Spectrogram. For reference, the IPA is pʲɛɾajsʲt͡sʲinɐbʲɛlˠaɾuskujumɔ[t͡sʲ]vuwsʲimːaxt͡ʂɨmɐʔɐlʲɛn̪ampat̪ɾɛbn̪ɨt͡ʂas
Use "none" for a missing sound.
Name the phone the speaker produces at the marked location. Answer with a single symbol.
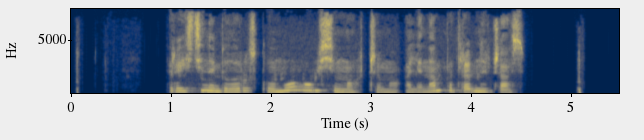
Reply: none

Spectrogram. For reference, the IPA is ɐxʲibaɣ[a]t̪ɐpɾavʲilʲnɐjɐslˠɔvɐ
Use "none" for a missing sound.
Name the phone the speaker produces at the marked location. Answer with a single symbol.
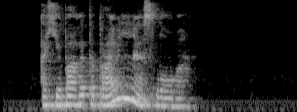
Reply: ɛ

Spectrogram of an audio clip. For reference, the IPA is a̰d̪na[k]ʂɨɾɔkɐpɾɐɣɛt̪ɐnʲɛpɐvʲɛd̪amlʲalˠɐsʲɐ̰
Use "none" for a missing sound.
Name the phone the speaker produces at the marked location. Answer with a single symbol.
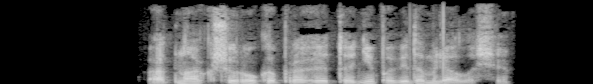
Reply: k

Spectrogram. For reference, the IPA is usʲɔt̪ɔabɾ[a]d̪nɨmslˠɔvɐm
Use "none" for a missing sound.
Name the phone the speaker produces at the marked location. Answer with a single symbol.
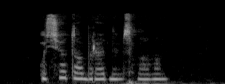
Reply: a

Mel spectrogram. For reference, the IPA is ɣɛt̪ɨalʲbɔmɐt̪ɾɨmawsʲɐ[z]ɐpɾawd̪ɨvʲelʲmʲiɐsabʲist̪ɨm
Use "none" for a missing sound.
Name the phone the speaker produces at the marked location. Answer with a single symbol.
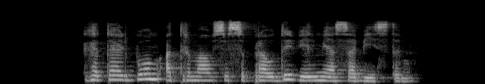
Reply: s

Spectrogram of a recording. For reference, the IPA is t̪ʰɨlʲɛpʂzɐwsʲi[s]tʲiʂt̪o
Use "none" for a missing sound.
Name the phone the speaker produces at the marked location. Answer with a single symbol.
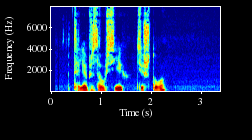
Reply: x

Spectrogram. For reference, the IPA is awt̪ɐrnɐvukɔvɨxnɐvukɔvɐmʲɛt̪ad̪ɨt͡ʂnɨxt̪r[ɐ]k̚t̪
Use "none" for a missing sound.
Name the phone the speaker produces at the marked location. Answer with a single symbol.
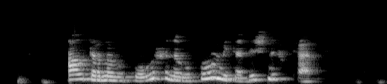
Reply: a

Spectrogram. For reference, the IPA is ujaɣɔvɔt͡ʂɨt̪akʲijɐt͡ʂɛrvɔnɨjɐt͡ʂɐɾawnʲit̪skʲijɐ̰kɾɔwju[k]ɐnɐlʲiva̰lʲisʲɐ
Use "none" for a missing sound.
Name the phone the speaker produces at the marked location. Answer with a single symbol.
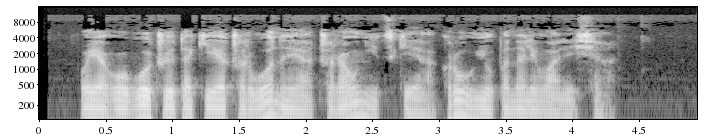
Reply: p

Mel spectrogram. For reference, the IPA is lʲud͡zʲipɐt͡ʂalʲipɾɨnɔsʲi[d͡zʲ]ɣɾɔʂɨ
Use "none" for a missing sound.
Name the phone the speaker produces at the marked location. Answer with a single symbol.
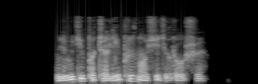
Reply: d͡zʲ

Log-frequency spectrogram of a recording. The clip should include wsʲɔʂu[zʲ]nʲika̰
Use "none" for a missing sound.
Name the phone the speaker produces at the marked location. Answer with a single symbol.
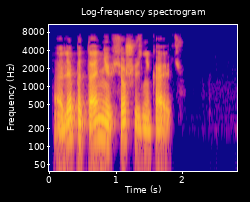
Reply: zʲ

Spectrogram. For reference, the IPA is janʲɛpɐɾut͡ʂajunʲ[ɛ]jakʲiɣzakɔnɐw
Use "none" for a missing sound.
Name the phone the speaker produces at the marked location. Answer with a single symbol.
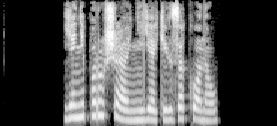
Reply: i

